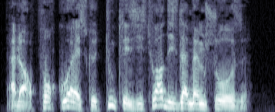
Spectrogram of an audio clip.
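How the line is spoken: Insistent question. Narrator (French): demanda Scar d'un ton insistant

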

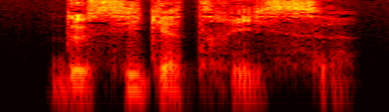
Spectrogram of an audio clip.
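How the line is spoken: Murmured. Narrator (French): murmura Kaladin

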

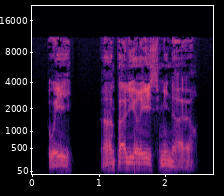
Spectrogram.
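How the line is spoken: Sighing reply. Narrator (French): répondit Dalinar en soupirant

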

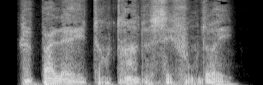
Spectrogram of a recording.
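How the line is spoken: Murmured. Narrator (French): avait murmuré Francis Tobog

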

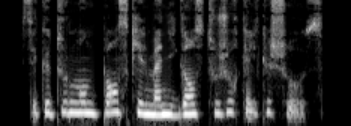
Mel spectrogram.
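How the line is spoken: Sighing to himself. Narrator (French): se dit Saren en soupirant

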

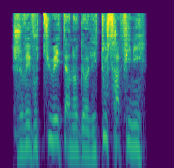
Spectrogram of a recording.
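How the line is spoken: Yelling. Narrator (French): hurla

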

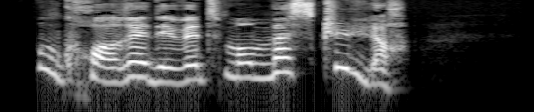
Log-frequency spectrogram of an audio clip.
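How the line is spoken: Indignant exclamation. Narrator (French): s'écria Séaden avec des oscillations indignées de son double menton

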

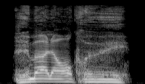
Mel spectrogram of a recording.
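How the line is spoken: Grumbled. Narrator (French): grommela M

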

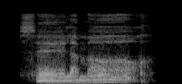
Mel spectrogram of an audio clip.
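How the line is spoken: Whispered. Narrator (French): chuchota Rlaïn

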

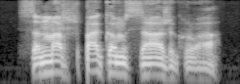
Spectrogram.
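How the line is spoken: Grumbling. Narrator (French): grommela Rock

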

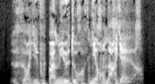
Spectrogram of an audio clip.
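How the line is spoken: Quiet whispered question. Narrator (French): demanda tout bas Vatat

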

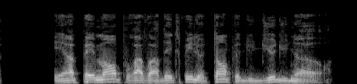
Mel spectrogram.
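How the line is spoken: Man grumbling. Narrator (French): grommela l'homme

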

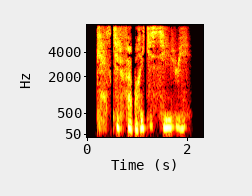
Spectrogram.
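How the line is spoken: Breathy whisper. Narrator (French): souffla-t-elle

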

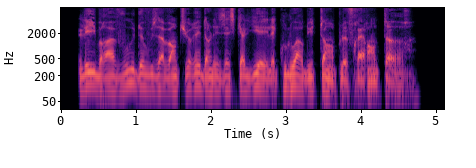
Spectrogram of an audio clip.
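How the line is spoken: Hissing vicar. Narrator (French): siffla le vicaire

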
